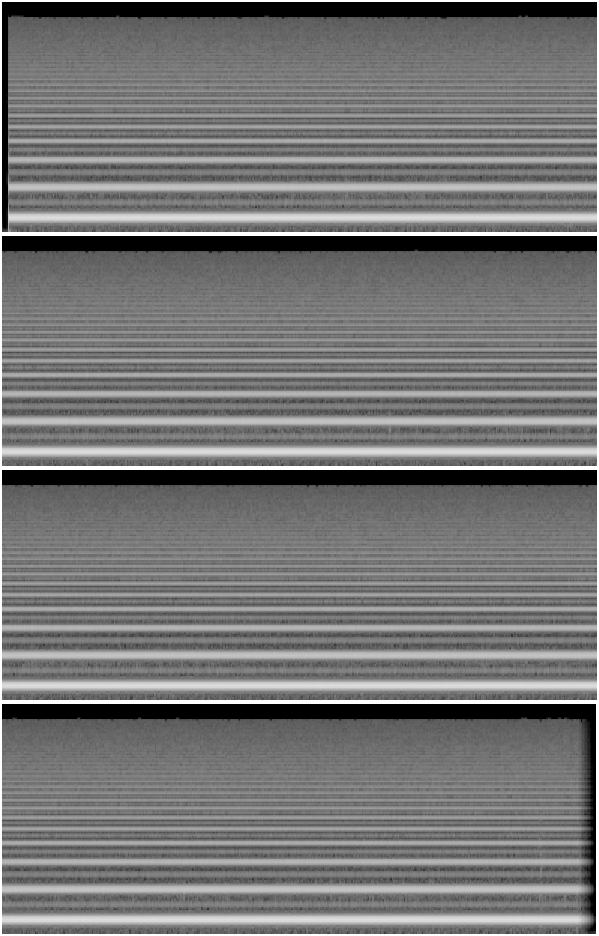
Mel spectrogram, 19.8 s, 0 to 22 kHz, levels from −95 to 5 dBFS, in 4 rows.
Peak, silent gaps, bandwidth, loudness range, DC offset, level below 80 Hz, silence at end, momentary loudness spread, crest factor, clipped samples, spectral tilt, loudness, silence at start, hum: -8 dBFS; none; 16.5 kHz; 0 LU; under 0.1%; -58 dBFS; 0.1 s; 0 LU; 4 dB; under 0.1%; -1.5 dB/octave; -12 LUFS; 0.05 s; none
